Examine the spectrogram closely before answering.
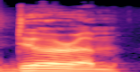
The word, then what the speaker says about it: Durham: h right now but there's no need for the H in Durham it's is Durham so accents and pronounciations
